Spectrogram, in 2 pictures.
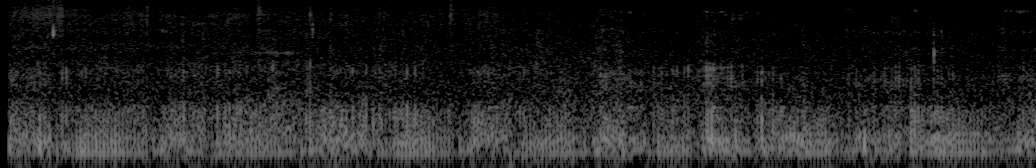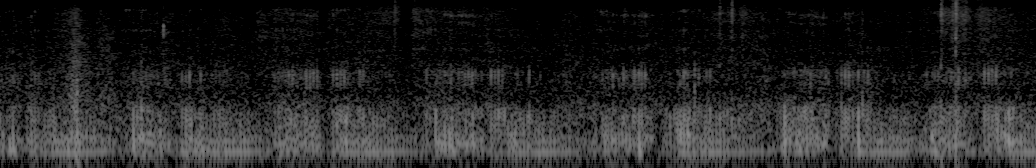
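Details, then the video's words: Domestic cat named Bubbles purring indoors, a steady low rumbling throb running continuously under soft background hiss. "Bubbles doing that thing cats do..."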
